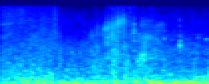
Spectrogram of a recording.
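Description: A futuristic energy whoosh sweeps past.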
